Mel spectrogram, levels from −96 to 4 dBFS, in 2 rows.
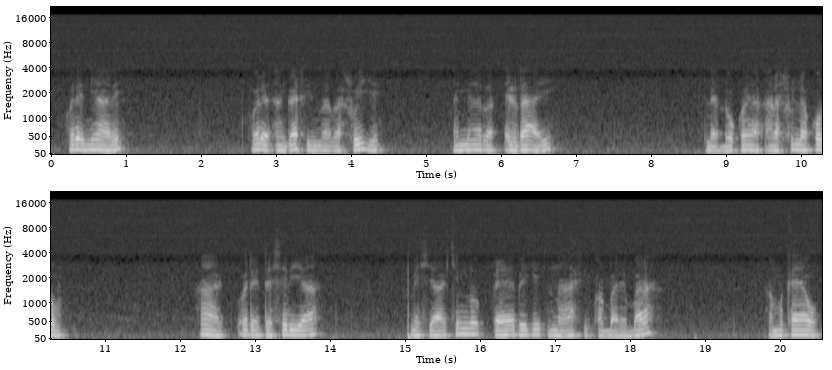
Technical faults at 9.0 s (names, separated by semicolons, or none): none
